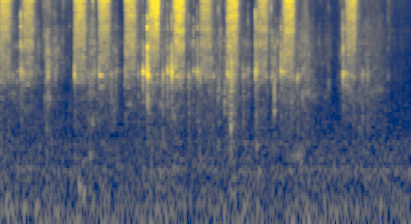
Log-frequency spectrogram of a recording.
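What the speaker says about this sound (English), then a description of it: "So as it's cooling, you're gonna wanna put your hairspray in." Hairspray misted onto freshly curled soft waves as the hair cools, a soft hissing spray in several short bursts, fairly quiet and close, with no talking.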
